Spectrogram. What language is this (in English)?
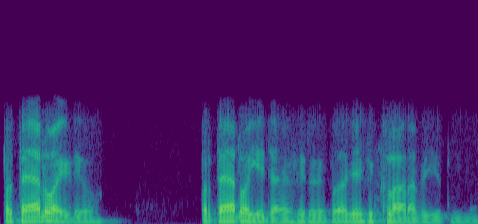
Dogri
